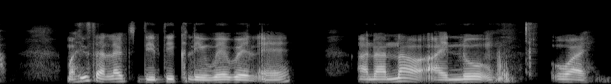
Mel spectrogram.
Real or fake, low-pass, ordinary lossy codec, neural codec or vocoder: fake; 7.2 kHz; AAC, 32 kbps; autoencoder, 48 kHz, 128 numbers a frame, DAC-VAE, trained on Japanese speech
